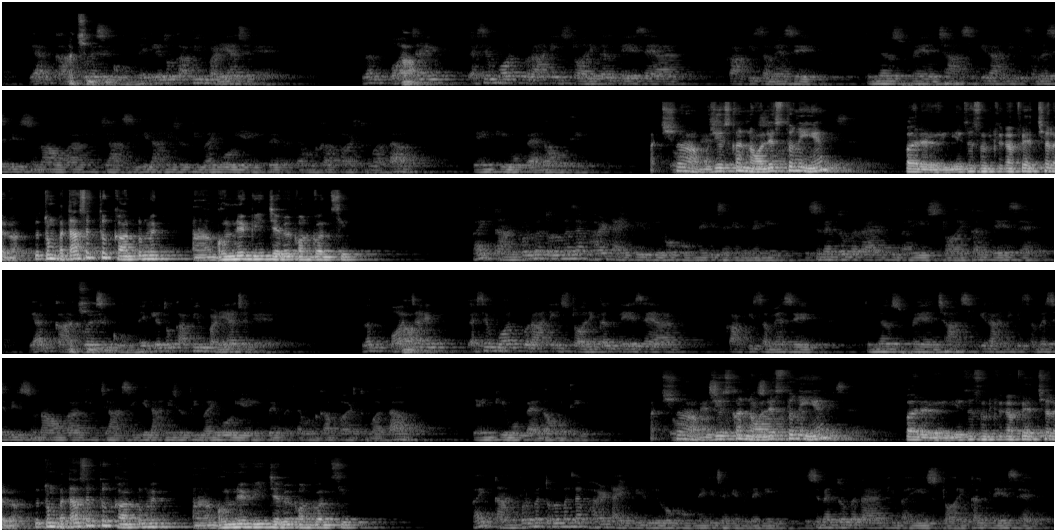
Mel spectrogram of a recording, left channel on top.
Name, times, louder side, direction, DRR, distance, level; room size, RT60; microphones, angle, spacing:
voice 1, 0.3-2.7 3.6-4.3 4.7-6.7 7.2-8.1 8.6-14.6 15.2-16.3 17.2-19.1 25.8-28.8 29.1-31.4, right 1 dB, 35° right, 0 dB, 1.4 m, -40 dB
voice 2, 17.1-18.8 19.6-24.6, left 3 dB, 30° left, 10 dB, 0.3 m, -23 dB
8.2 x 4.7 x 3.1 m, 0.87 s
head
